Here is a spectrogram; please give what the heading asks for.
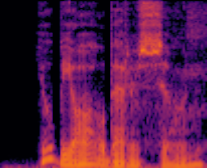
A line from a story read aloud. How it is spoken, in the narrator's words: he whispered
